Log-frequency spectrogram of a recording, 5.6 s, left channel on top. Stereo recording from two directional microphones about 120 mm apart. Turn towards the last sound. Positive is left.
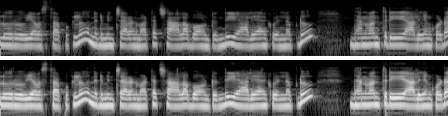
turn(degrees=-30)  # may be behind; listen again after turning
